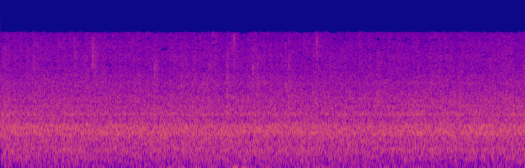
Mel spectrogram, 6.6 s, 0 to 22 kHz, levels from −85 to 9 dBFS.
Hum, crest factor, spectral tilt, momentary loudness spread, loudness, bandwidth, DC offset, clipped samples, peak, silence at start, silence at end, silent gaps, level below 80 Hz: none; 14 dB; -2 dB/octave; 1 LU; -29 LUFS; 11.5 kHz; under 0.1%; under 0.1%; -16 dBFS; 0 s; 0 s; none; -56 dBFS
